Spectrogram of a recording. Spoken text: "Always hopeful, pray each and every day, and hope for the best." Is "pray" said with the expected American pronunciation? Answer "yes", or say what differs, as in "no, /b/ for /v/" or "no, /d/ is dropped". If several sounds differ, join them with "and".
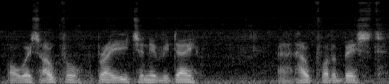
no, /b/ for /p/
